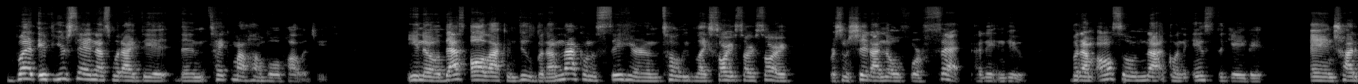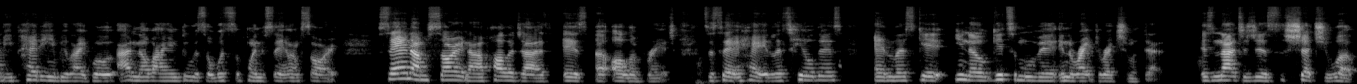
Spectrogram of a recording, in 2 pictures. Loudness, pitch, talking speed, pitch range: -24 LUFS, 180 Hz, 255 wpm, 165-205 Hz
